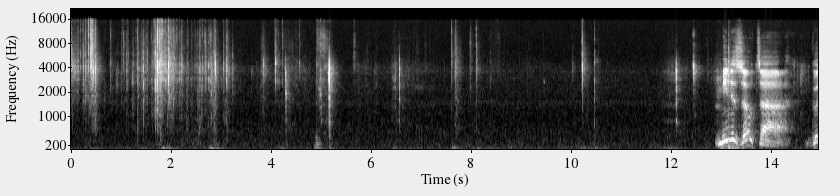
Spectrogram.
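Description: Glossy trading cards rustle and slide against each other in a hand.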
